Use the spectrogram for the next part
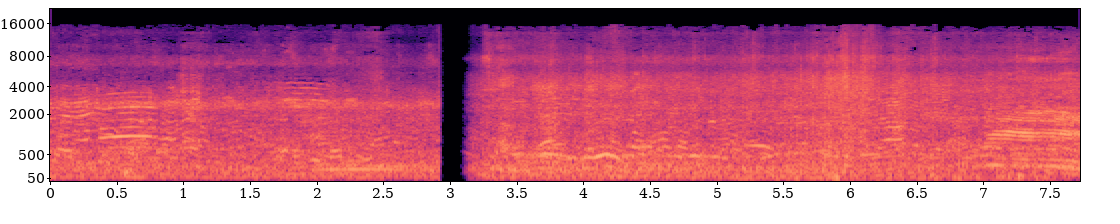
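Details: Cattle at the crowded Gabtoli Gorur haat cow market in Bangladesh, 2022: a low, drawn-out moo rises briefly around the two-second mark, with another at the close, all beneath dense human chatter and passing vehicles.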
